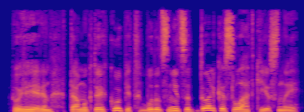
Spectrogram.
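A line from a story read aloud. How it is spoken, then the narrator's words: Blissful sigh. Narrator (Russian): блаженно улыбаясь Тосси, вздохнул Терренс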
